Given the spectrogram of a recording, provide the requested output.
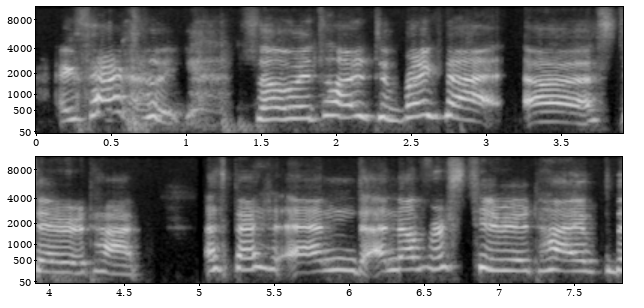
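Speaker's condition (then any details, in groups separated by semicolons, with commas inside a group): Cerebral palsy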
